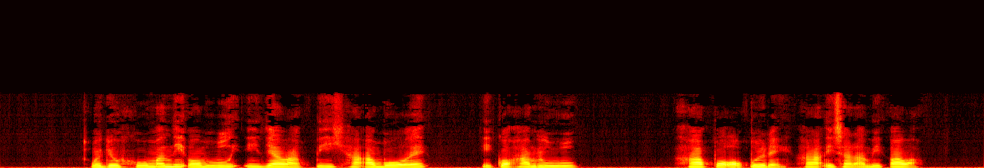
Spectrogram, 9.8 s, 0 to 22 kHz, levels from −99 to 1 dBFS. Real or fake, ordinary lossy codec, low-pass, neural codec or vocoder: fake; MP3, 48 kbps; 9.9 kHz; autoencoder, 22.05 kHz, a latent of 192 numbers a frame, VITS, trained on many speakers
